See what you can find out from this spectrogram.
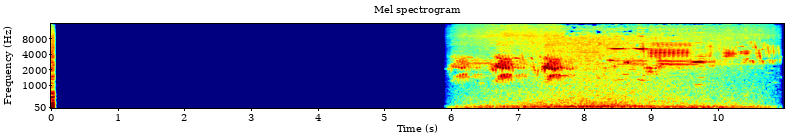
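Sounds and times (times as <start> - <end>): birds chirping: 6.0 - 11.0.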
